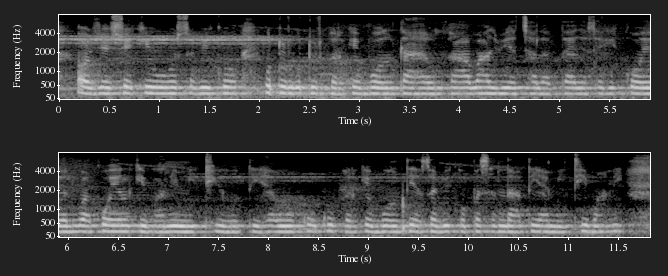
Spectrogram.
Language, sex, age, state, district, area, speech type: Hindi, female, 30-45, Bihar, Begusarai, rural, spontaneous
